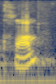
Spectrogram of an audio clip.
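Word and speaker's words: Klumpp: Chairman, members of the commission, my name is Klump, 301 Oakwood Terrace, Vadnais Heights, Minnesota, and Klump is K-L-U-M-P-P. The second P is silent.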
